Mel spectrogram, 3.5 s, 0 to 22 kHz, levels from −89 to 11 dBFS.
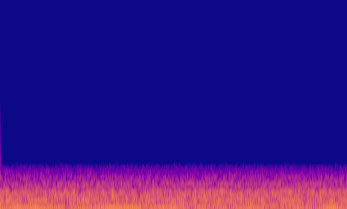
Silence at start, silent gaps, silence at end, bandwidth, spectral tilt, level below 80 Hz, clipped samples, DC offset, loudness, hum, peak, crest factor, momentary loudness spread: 0 s; none; 0 s; 0.7 kHz; -10.5 dB/octave; -30 dBFS; under 0.1%; under 0.1%; -32 LUFS; none; -16 dBFS; 12 dB; 1 LU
